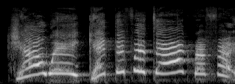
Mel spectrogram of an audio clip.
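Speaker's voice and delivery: high, slow, squeaky relative calling out for Joey; hammed-up guest voice, way up high and drawn out; mock relative calling. Wedding guests calling for Joey, mimicked high and slow.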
